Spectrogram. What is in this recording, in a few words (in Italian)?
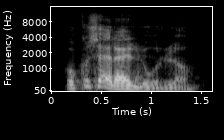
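"sduttissi", dialettale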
